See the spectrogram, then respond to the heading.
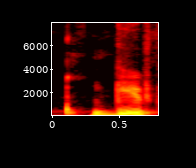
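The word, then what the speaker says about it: gift: জি আই, জির পরে আই আছে, তারপরেও জির উচ্চারণ গর মতো হবে, জি আই একটি গিফট উচ্চারণ হবে, গিফট, গিফট, গিফট, এরকম উচ্চারিত হবে, গিফট।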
